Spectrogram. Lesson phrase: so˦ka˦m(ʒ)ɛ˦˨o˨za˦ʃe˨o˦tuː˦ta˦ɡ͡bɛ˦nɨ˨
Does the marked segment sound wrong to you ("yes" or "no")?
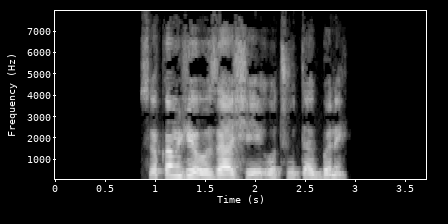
no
